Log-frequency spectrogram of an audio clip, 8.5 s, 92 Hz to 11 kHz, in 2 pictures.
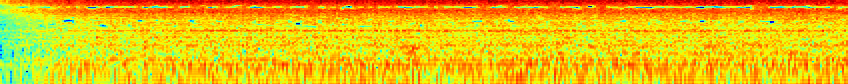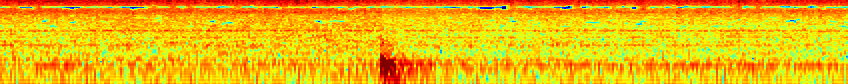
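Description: Okuma MC-50VA CNC vertical machining center face-milling a metal plate under coolant spray: steady spindle and cutting noise with a faint high whine. A single sharp knock about six seconds in.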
